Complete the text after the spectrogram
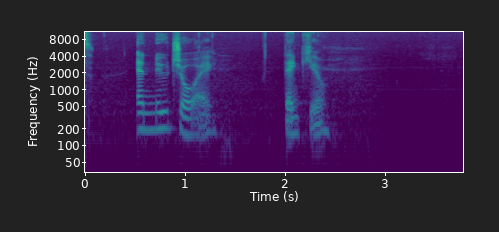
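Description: A young woman speaks with feeling through a microphone.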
